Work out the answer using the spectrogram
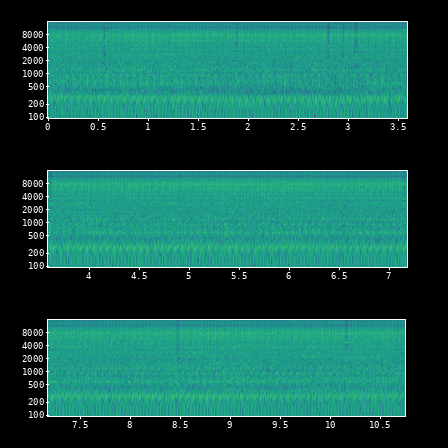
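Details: Free derelict Craftsman riding mower engine, started by key on fresh fuel after repairs, warming up before an oil change: even, steady idle with a smooth low hum and regular beat, no misses or knocks; normal idle.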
